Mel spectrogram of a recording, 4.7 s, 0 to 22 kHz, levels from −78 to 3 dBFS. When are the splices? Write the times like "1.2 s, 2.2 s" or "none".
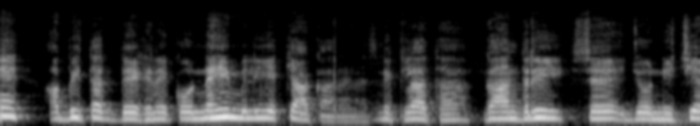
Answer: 2.6 s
